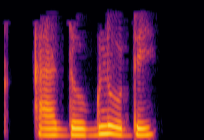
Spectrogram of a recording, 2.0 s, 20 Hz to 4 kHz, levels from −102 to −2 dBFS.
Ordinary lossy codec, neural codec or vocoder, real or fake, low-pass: MP3, 32 kbps; codec, 16 kHz, 4 kbps, X-Codec, WavLM features, trained on Multilingual LibriSpeech; fake; 3.6 kHz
